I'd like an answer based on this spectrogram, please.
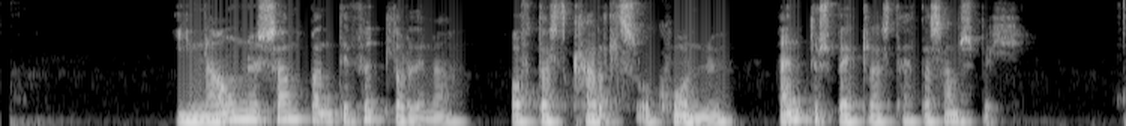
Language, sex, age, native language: Icelandic, male, 20-29, Icelandic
